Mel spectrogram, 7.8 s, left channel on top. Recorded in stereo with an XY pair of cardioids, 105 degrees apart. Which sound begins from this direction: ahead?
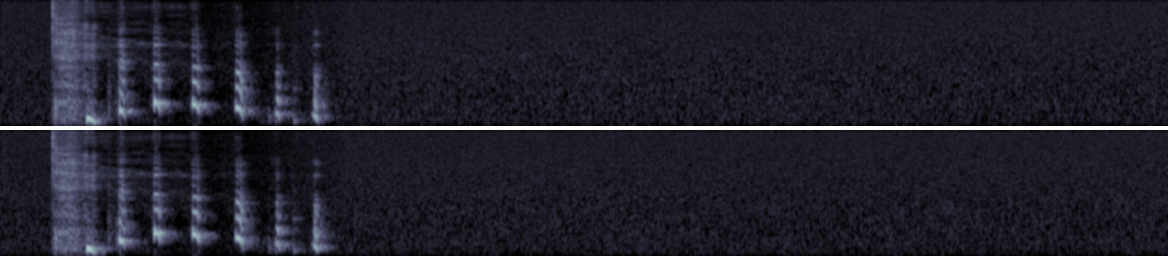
A giggle, at 0.3 s.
